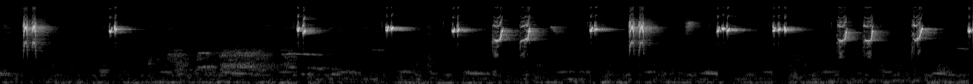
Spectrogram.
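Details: Phone recording from Gresik, East Java, of a kolibri ninja sunbird serving as master song: sparse high chips at first, then a rapid, excited run of sharp ticks and quick doublets, very high-pitched throughout.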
